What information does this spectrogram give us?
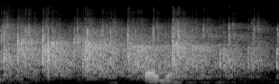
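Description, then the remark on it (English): A group applauds a woman who answered a question, with steady, dense clapping that holds at an even level throughout, with a brief voice rising through the middle. “Can you clap for her?”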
